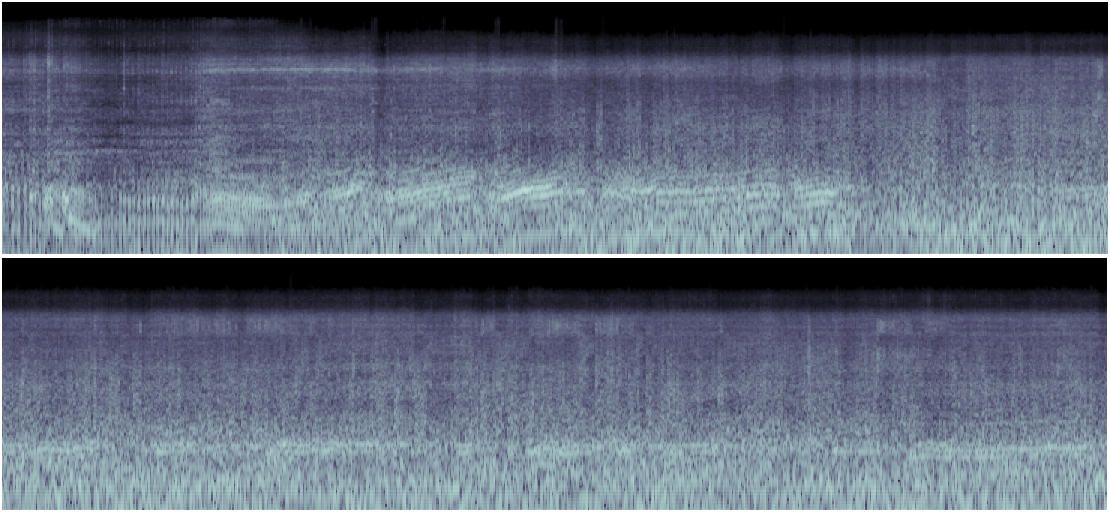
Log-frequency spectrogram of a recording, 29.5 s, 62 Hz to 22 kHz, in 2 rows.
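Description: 2008 KTM 530 EXC's single-cylinder four-stroke engine pulling a dirt bike along a dirt road, its pitch rising and falling over and over with throttle and gear changes for about the first ten seconds, then running more steadily, with wind rushing over the microphone.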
